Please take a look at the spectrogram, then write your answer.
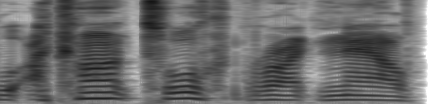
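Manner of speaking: slow, deliberate "can't talk right now"; pointed hint. Retold or imitated. Caller dropping a hint to his girlfriend on the phone, pointed. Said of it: "I was like, you know, Hint, hint".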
